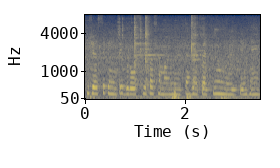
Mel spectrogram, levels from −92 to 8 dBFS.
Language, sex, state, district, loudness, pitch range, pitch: Hindi, female, Haryana, Rohtak, -19 LUFS, 190-220 Hz, 205 Hz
